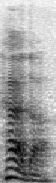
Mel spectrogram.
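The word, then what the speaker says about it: هذا: wahidun, hada, number one, hada. So you write down hada. You remember that there is no alif between the ha and the dal, although you pronounce it.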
